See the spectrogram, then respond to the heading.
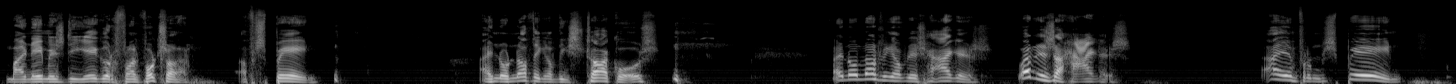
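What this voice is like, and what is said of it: Put-on Scottish accent. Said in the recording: “with a Scottish accent”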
